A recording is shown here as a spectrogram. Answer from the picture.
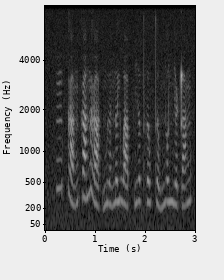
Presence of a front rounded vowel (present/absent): absent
